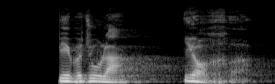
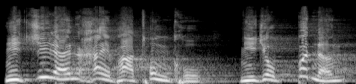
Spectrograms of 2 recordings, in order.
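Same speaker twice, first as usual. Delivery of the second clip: ordinary delivery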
